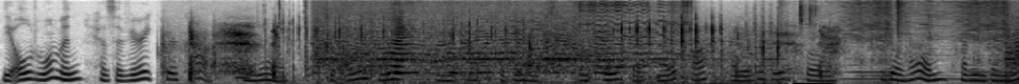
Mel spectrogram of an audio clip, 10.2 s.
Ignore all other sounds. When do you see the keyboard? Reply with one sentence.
You can hear the keyboard from 2.5 to 8.3 s.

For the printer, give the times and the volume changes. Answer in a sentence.
You can't hear the printer here.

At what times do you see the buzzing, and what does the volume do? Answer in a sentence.
The buzzing can be heard from 3.1 to 10.1 s, getting quieter then louder.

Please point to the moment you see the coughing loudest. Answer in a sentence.
The volume of the coughing peaks at 2 seconds.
